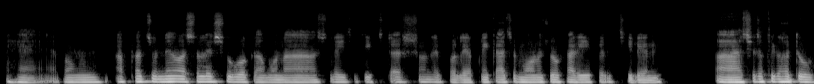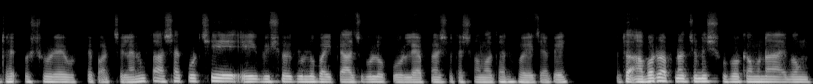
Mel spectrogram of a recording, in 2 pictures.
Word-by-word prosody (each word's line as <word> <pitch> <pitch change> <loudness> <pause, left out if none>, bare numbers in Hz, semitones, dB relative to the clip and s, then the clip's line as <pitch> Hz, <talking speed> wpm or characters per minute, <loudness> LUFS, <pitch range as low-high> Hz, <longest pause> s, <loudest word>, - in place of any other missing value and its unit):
হ্যাঁ 105 -3 -2 0.2
এবং 110 -2 -3 0.5
আপনার 125 +1 0
জন্যেও 125 0 +4
আসলে 125 +1 0
শুভকামনা। 105 -3 -2 0.2
আসলে 110 +1 -7
এই - - -3
যে 115 - -19 0.2
distraction 110 +2 -8
এর 110 - -6
ফলে 105 0 -3
আপনি 110 - -7
কাজে 105 +1 -2
মনোযোগ 105 0 0
হারিয়ে 105 -1 +1
ফেলছিলেন 100 -2 -3 0.7
আ - - +2 0.3
সেটা 120 +2 0
থেকে 125 0 0
হয়তো 120 +1 +3
উঠে 115 +3 -1 0.3
সরে 120 -3 +1
উঠতে 110 +2 -7
পারছিলেন। 110 0 -2
তো - - -11
আশা 135 +4 -1
করছি 145 +1 0 0.3
এই 130 - +6
বিষয়গুলো 125 0 +2
বা - - +4
এই - - -8
কাজগুলো 115 +2 +1
করলে 110 0 0
আপনার 110 +1 -3
সেটা 115 -2 -7
সমাধান 110 0 -1
হয়ে 105 -2 +1
যাবে। 105 +1 -3 0.6
তো - - +4
আবারো 145 +6 +6
আপনার 140 0 +3
জন্য 140 0 +6
শুভকামনা 120 -1 +1
এবং 115 0 0
115 Hz, 165 wpm, -21 LUFS, 110-125 Hz, 0.7 s, এই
